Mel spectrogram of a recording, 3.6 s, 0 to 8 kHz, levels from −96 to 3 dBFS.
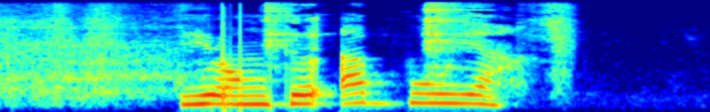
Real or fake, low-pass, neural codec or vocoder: real; 7.2 kHz; none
